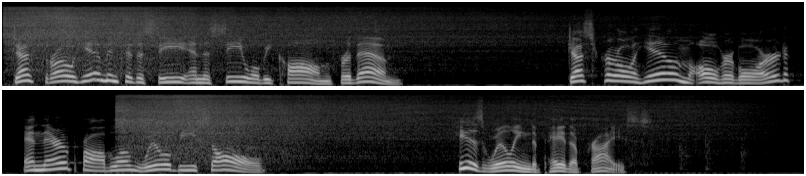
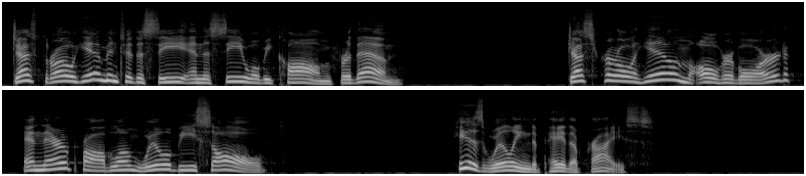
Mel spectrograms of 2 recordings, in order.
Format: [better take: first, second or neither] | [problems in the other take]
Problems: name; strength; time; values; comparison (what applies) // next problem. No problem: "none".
second | hiss; noticeable; throughout; 10 dB below the speech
